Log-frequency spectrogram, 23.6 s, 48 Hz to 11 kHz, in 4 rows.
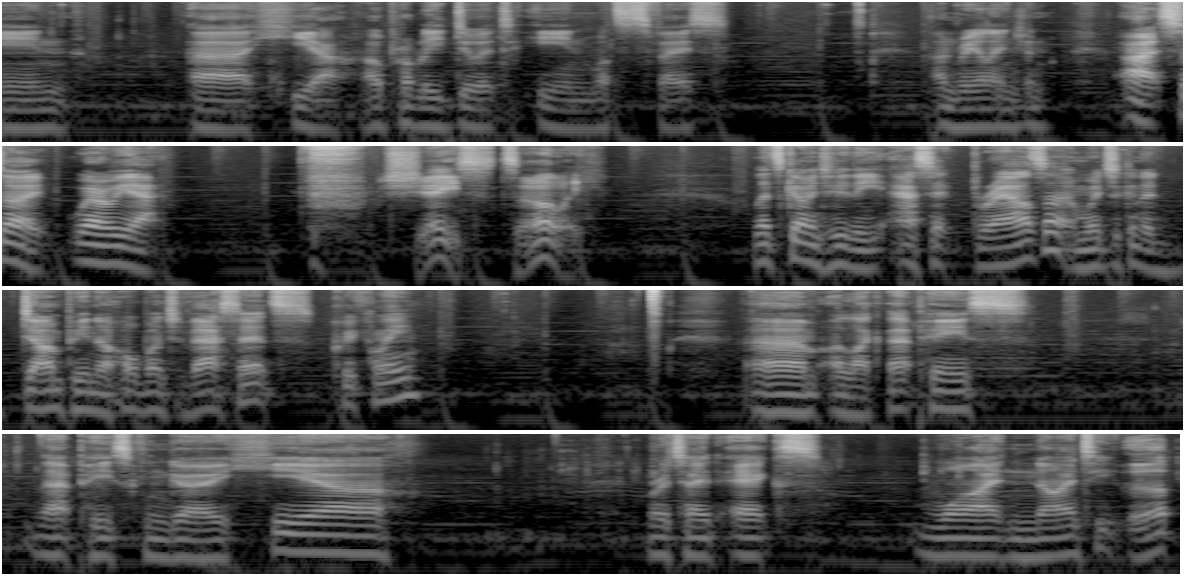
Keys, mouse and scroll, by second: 0.2 shift+middle drag, 0.5 drag, 0.8-1.2 middle drag, 1.9 middle click, 3.4 middle click, 15.4 middle click, 16.0 middle click, 16.8 middle click, 17.5 shift+middle click, 20.4 r, 23.3 ctrl+z.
